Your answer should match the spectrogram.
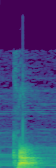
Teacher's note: Porque o K é uma dessas consoantes surdas, que ele não tem duração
